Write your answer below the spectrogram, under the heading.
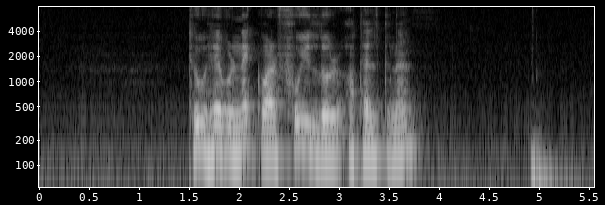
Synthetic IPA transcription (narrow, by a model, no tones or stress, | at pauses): t̪ʰuːheːʋʊɳɛkʋɑːɹfʊʏlʊɹɑːt̪ʰɛlt̪ənə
